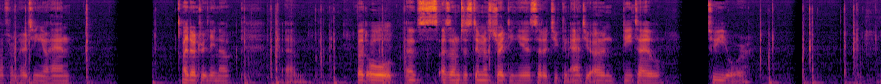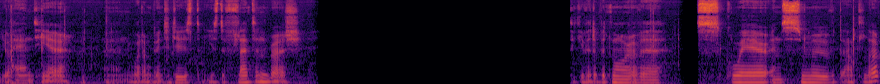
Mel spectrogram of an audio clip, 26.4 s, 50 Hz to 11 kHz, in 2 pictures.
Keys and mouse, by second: 6.3-9.3 drag, 9.5 click.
